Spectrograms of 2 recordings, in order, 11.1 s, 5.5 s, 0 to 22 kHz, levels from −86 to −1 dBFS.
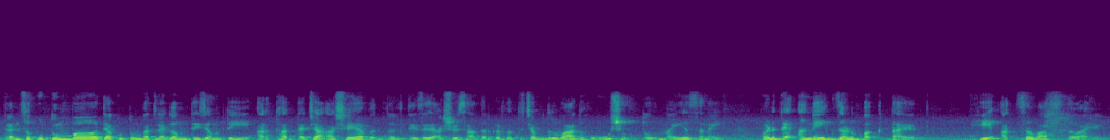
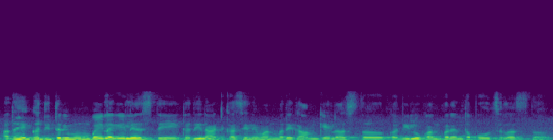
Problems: none marked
